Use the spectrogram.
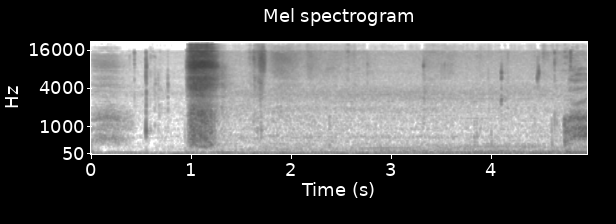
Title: sneezing (m)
